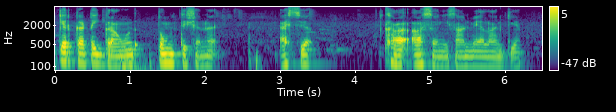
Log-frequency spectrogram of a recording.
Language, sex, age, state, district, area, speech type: Kashmiri, male, 18-30, Jammu and Kashmir, Ganderbal, rural, spontaneous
